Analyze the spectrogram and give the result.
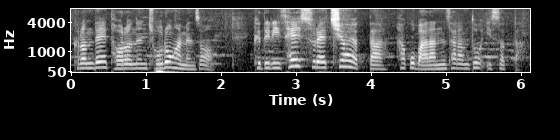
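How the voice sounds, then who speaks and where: A woman reading scripture aloud at a church service, brisk and steady. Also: medium pitch.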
